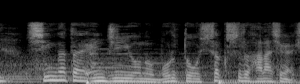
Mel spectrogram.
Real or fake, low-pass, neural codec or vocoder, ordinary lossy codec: real; 7.2 kHz; none; none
